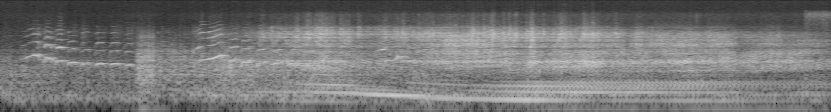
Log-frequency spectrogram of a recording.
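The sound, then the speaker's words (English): Airplanes roar past, a loud, sustained engine rumble swelling up and droning on, preceded by brief wavering, wail-like tones at the start. “Then there was some lightning crying and airplanes zooming by.”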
